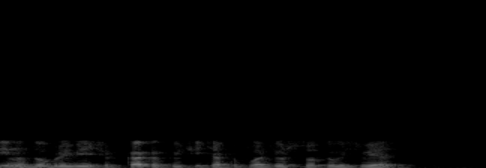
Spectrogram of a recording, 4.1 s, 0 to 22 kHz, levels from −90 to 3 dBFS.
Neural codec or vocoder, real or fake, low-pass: none; real; 3.6 kHz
